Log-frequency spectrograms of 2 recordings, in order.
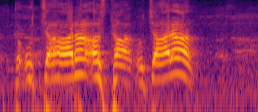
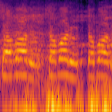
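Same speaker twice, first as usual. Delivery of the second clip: normal talking voice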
